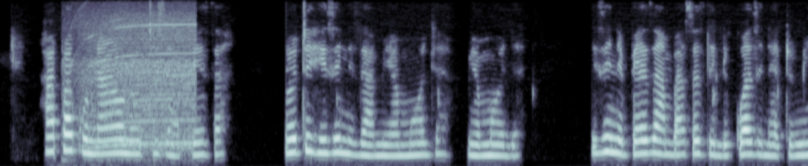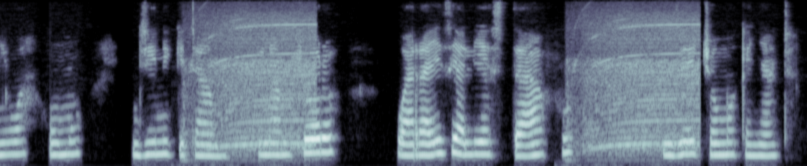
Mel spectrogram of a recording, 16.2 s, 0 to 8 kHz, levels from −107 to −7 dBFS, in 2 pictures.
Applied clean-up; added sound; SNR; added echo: none; Domestic sounds, home sounds; 5 dB; none.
